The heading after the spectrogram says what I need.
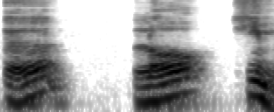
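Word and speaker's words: אֱלֹהִים: Ini ada patah, ada segol. Jadi bacanya Elohim ya.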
